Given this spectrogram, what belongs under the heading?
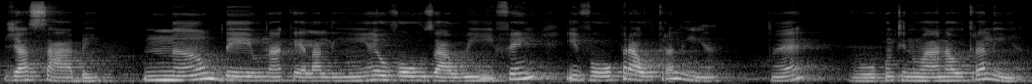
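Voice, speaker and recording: A woman's voice: fairly low pitch, a little mellow, slight background noise. Patient woman teacher in an echoey room. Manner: slow, patient, with frequent tag questions. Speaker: primary school teacher. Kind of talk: remote lesson to young pupils. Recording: echoey room with long reverb.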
